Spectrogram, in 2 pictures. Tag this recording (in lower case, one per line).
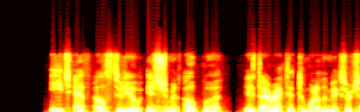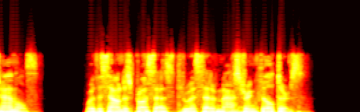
speech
